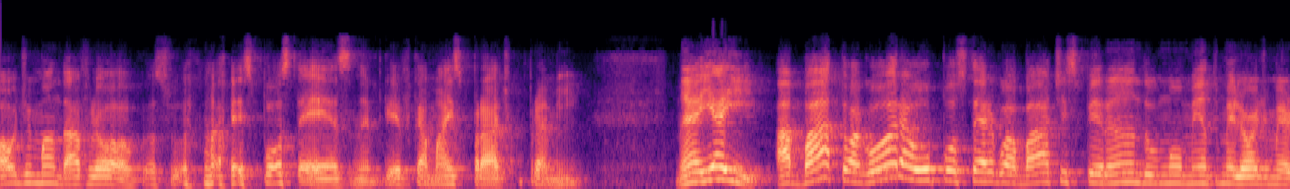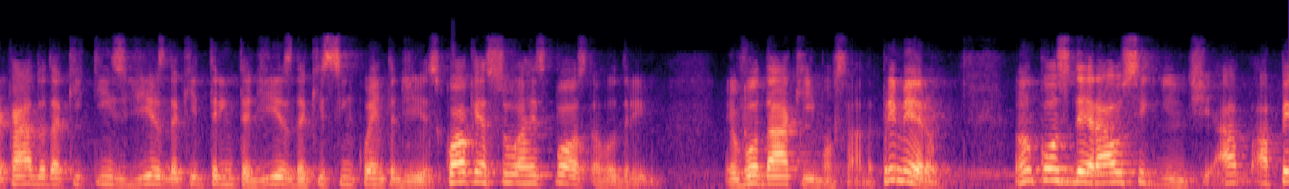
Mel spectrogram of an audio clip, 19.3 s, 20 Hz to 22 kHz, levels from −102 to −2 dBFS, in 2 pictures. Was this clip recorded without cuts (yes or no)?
yes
